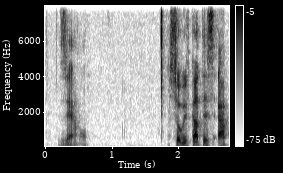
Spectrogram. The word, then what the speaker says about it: XAML: so hard is because Microsoft has made it very clear for about 10 years now that XAML is pronounced zamel so just so you're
